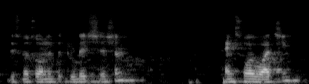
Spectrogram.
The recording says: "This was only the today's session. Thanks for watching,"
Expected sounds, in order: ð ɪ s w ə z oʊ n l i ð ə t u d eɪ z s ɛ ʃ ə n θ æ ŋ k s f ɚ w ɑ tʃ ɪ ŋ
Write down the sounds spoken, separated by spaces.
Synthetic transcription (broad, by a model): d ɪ s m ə s oʊ n l i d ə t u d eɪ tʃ s ɛ ʃ ə n t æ ŋ k s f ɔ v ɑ tʃ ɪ ŋ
